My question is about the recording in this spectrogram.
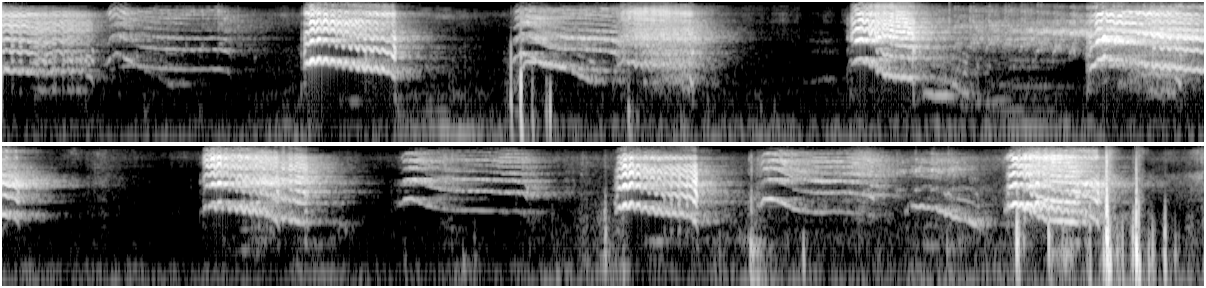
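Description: Alexandrine parakeet chicks giving repeated begging calls while being hand-fed, harsh squawks about one a second, each falling in pitch. A few short clicks sound near the end.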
